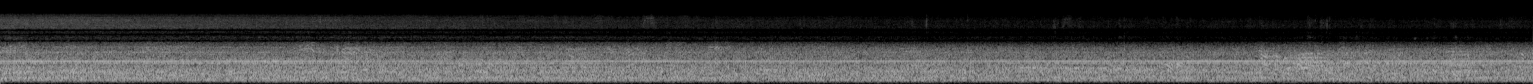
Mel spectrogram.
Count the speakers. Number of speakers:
zero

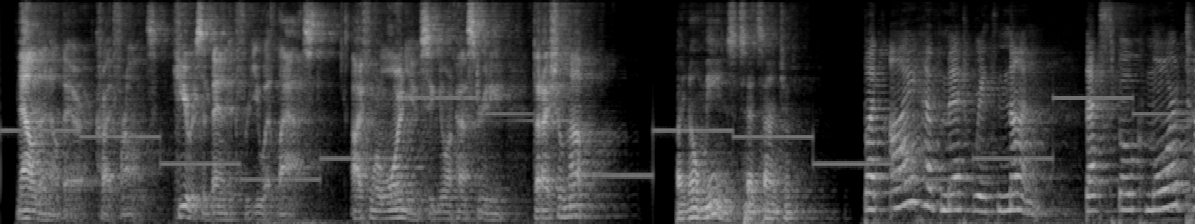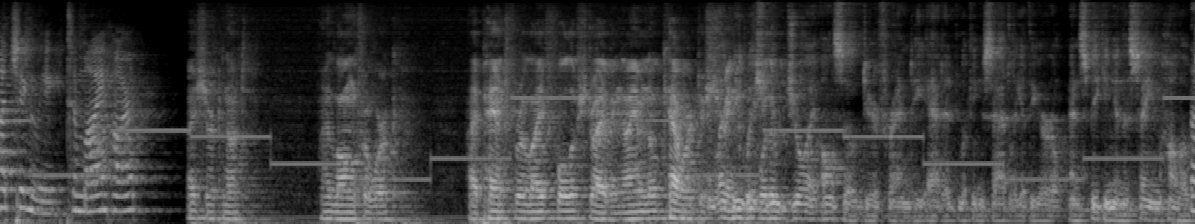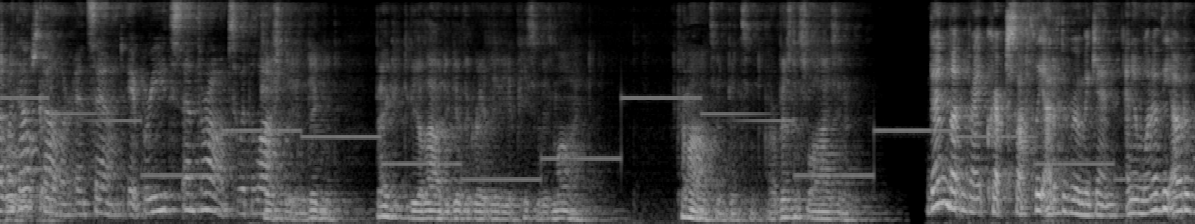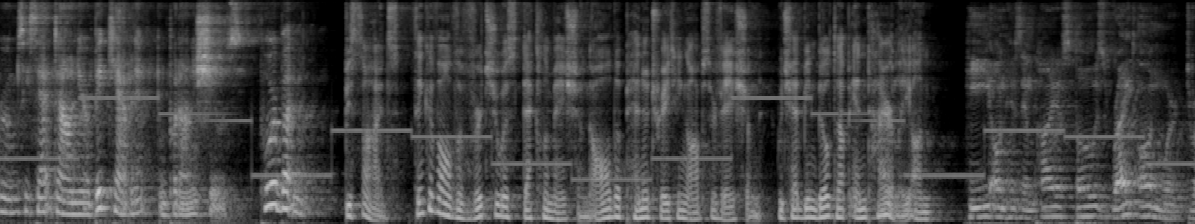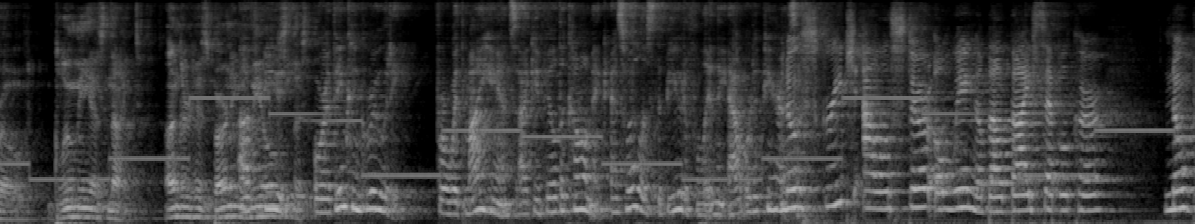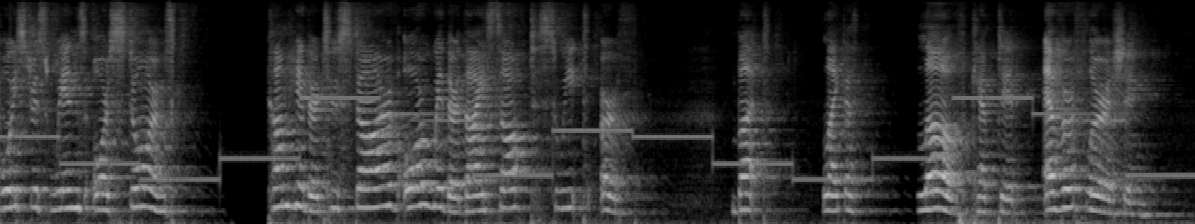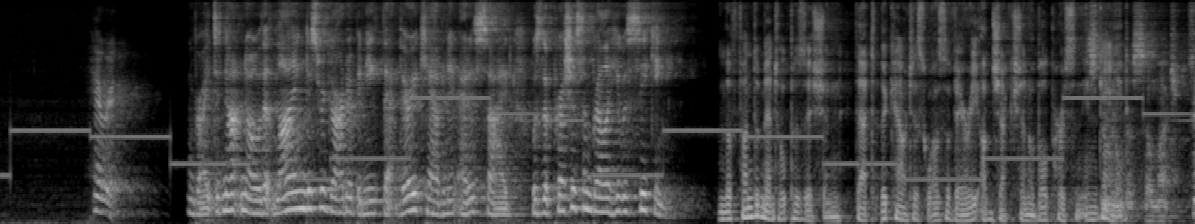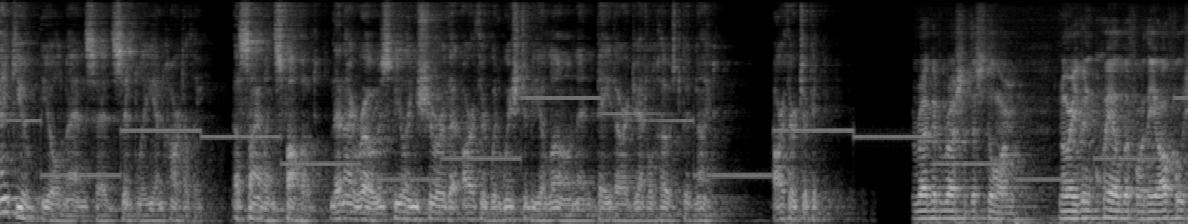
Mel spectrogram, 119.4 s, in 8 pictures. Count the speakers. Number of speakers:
ten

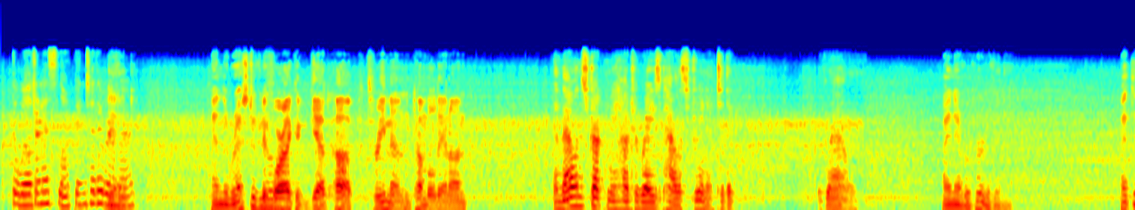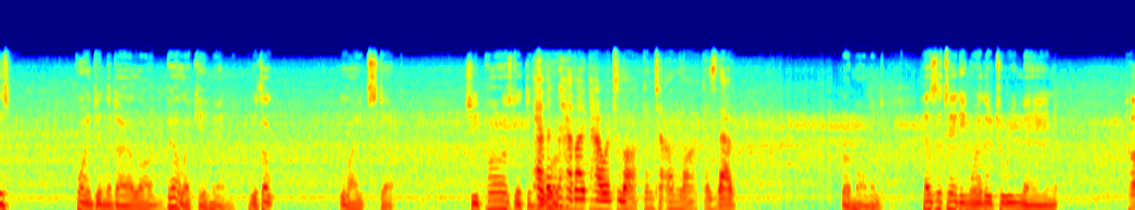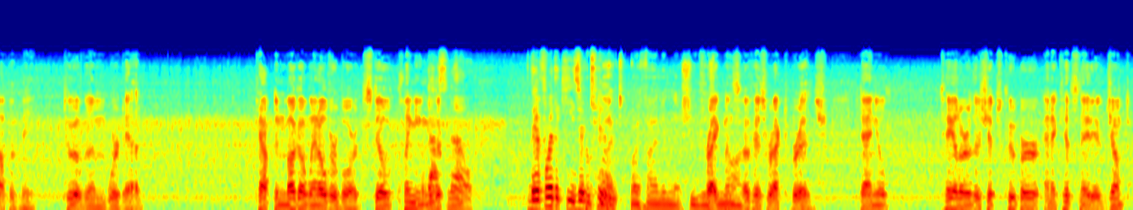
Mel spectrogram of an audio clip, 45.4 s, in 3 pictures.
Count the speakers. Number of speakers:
four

